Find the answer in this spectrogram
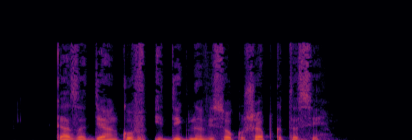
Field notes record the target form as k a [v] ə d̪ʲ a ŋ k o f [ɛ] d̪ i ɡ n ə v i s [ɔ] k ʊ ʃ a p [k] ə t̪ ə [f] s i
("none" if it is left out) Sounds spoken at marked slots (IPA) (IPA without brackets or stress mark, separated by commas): z, i, ɔ, k, none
